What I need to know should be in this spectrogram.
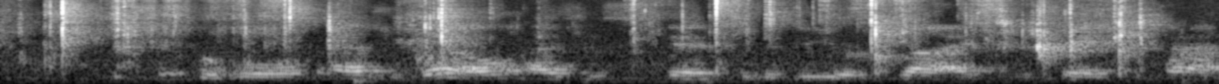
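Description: Cardboard packs rustle and scrape as hands handle them.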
